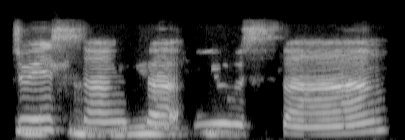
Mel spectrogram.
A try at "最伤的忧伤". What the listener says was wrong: Nah, enggak boleh yang belakang ini. Yusang. Nah, gantung. Enggak boleh goyang loh sang belakangnya.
